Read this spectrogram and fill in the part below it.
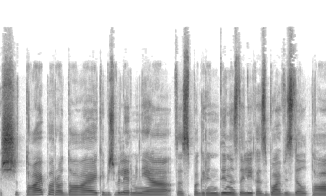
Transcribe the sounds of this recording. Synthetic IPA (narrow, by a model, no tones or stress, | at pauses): ʃʲɪt̪oːjpɐɾoːd̪oːjjkɐɪpʒʲʋʲɛlʲɪːɪɾmʲɪnʲeːjot̪ɐspɐɡɾʲɪnʲd̪ʲɪnʲɪsd̪ɐlʲiːkɐs̬bʊʋɐʋʲɪzʲd̪ʲeːlˠt̪oː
